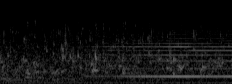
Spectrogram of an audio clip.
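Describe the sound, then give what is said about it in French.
Faint flowing water from an underground river in a cave passage. A soft, continuous trickling burble runs steadily through the short clip, with no voices. “Sur plusieurs centaines de mètres, nous suivons cette rivière dans le passage dit du torticolis.”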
